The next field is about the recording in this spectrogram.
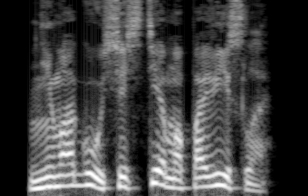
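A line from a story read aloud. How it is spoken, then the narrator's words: Shout. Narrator (Russian): выкрикнула учительница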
